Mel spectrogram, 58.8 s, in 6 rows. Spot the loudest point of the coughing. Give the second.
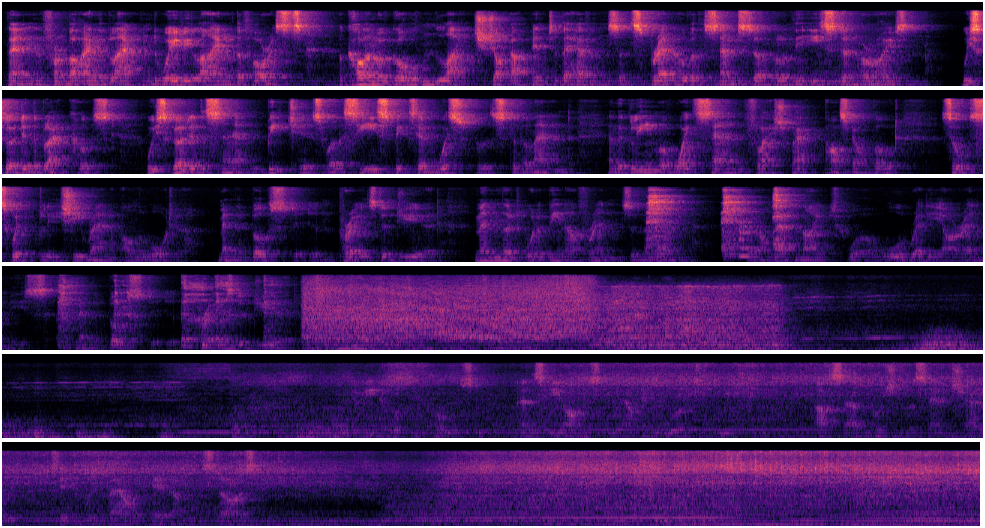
27 s.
